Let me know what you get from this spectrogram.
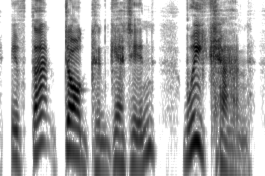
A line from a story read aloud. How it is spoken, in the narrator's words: Harry panted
